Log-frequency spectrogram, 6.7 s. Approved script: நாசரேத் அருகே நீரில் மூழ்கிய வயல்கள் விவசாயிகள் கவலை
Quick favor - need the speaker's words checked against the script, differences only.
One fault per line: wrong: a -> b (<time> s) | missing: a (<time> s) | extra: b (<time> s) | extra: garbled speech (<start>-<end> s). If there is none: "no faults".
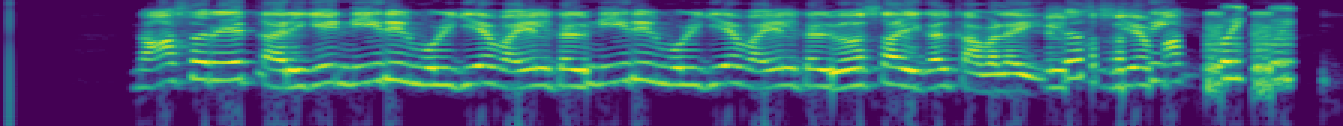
extra: நீரில் மூழ்கிய வயல்கள் (2.9 s)
extra: garbled speech (5.2-5.9 s)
